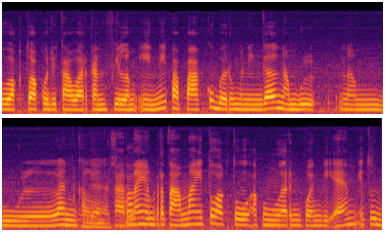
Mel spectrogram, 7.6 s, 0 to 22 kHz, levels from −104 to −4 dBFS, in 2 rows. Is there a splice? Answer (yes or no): yes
